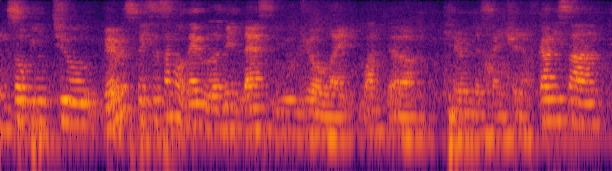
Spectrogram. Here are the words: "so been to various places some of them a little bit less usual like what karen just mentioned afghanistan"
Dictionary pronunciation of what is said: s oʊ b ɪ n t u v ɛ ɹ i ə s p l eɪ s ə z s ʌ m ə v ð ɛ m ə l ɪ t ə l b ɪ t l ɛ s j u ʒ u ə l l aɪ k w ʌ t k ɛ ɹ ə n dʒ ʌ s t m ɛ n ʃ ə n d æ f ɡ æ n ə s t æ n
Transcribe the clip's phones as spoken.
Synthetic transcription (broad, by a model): s oʊ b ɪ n t u v ɛ ɹ i ə s p l eɪ s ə s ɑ m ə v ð ɛ m ə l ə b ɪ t l ɛ s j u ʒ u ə l l aɪ k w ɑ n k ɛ ɹ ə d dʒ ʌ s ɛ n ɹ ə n æ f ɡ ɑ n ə s t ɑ n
